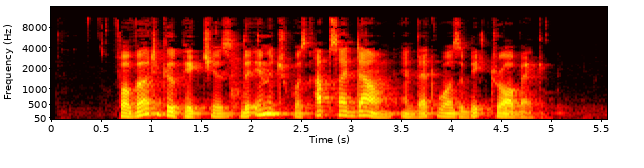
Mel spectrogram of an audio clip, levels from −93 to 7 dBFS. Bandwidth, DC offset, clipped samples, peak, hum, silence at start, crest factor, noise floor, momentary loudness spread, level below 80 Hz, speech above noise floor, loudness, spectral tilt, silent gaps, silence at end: 11.5 kHz; under 0.1%; under 0.1%; 0 dBFS; none; 0.65 s; 22 dB; -58 dBFS; 8 LU; -42 dBFS; 38 dB; -21 LUFS; -5.5 dB/octave; none; 0.65 s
